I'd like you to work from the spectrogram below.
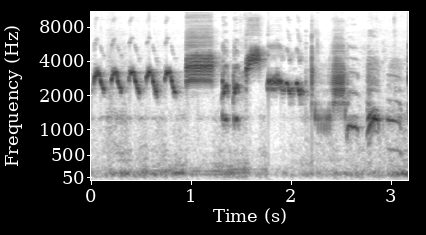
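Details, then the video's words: Varied filler song from an Asian pied starling, played to stimulate other starlings: five rapid warbling notes in a row, then a hissing burst, gliding whistles and a jumble of lower slurred notes. "Jalak Suren Aneka Suara Isian Uniknya Bikin Burung Jalak Manapun lkut GACOR Full Isian VARIASI"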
